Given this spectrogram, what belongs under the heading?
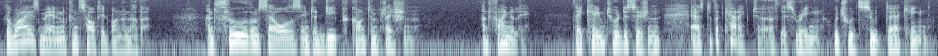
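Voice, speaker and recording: Male audiobook reader. Lowish pitch, very dry recording, measured formal storytelling with deliberate phrasing. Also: lively intonation, creaky, darkish tone, no room sound. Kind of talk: scripted story narration.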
